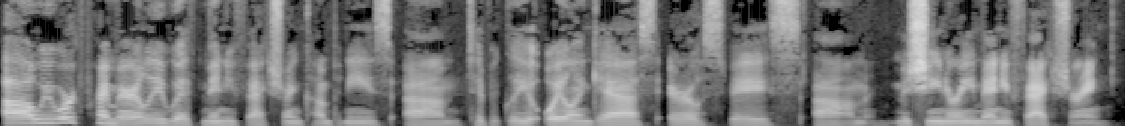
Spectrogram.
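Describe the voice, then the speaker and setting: A woman's voice: fairly low pitch, fairly quick, hardly any pauses, no room sound. A woman answering questions as a business guest in a radio studio interview. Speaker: interview guest, market analyst.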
